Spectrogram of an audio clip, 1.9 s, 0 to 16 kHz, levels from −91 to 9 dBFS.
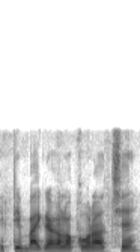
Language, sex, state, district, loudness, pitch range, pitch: Bengali, male, West Bengal, Alipurduar, -16 LUFS, 125-140 Hz, 130 Hz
